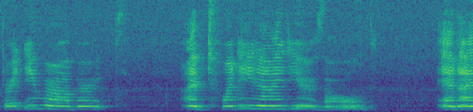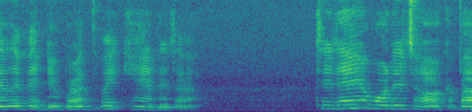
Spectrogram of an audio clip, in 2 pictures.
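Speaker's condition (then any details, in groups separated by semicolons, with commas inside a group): Spinal muscular atrophy type 2; type 2, genetic; progressed with age, no nusinersen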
